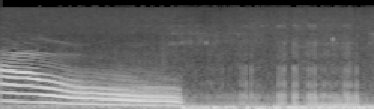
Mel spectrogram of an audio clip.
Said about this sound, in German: ihre schwarze Katze, begrüßte mich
